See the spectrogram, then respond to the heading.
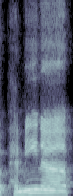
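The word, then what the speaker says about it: Pembina: pamina uh pamina ah somebody keeps telling me the bee is silent uh so pamina pipelines they're having their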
